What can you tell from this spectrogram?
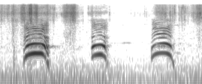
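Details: Goat giving three loud, wavering bleats about a second apart, each rising then falling in a nasal arch, with a quiet outdoor background between calls.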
